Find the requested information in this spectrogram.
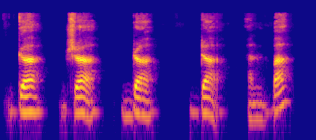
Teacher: Those are unaspirated, so they're just straight consonant sounds, no breath.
